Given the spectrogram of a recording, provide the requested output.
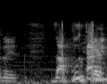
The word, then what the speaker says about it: Laputa: I have never watched Laputa, so I can't. La comment. Puta. Don't pronounce it La Puta.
